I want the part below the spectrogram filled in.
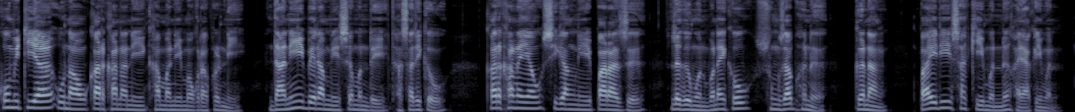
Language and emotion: Bodo, neutral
